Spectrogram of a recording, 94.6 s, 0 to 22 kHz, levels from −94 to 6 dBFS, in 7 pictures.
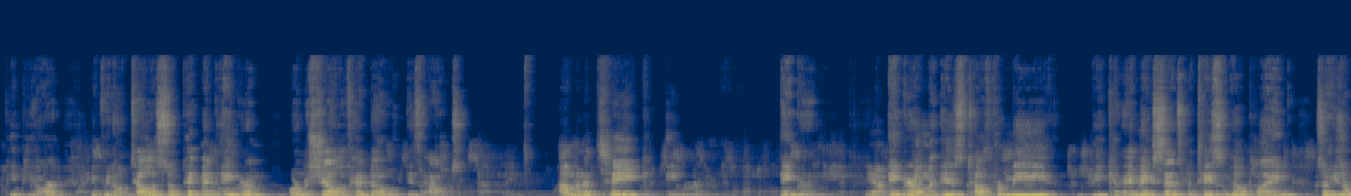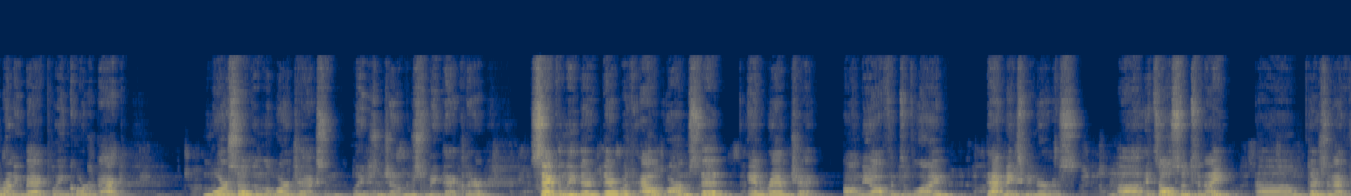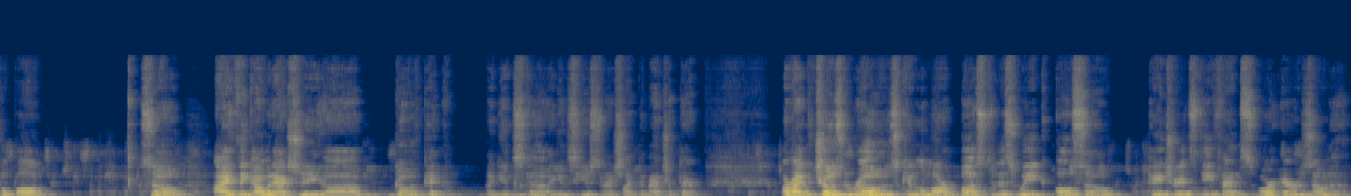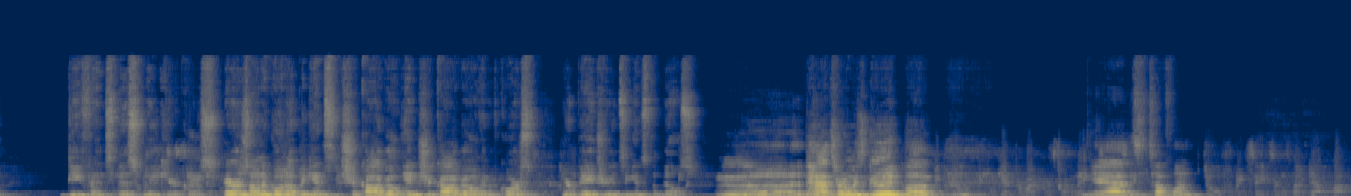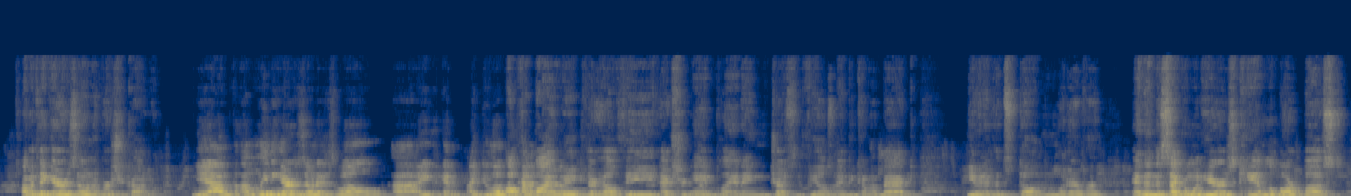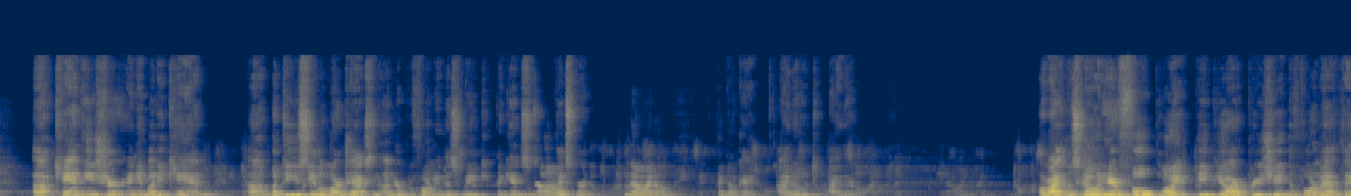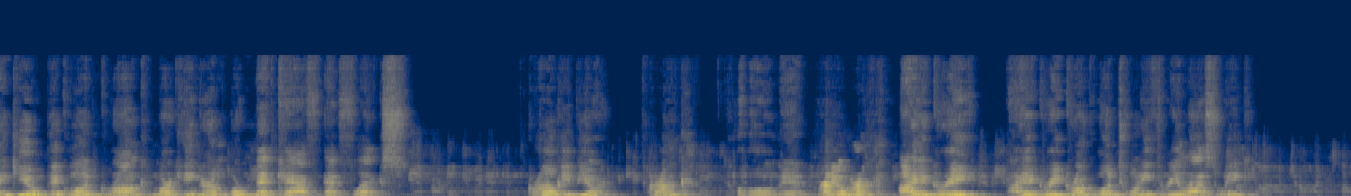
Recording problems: off-mic speech; far
room echo; very slight; dies away in 0.3 s
voice in the background; faint; throughout; 30 dB below the speech

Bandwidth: 15.5 kHz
